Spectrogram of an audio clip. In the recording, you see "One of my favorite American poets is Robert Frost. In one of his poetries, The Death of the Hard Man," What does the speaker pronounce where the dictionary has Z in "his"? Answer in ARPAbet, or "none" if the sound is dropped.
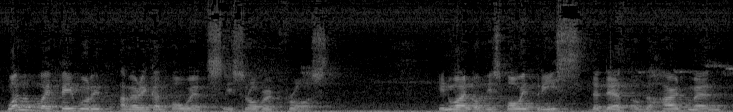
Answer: S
